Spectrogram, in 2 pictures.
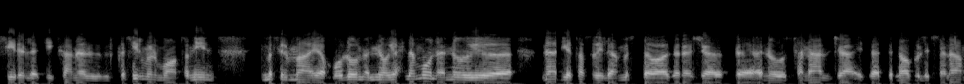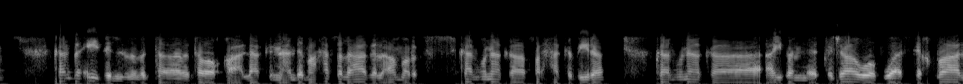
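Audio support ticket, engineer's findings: Skip at 1.33 s, audio jumps ahead with no gap. Likely dropped buffer (overrun): capture side failed to read before hardware overwrote the block, roughly 10 ms lost, ends spliced directly. Waveform: abrupt step discontinuity. Spectrogram: thin full-band vertical line.

Second skip at 5.56 s, larger jump, around 30 ms skipped, likely same mechanism. Waveform: sharp discontinuity, content on either side misaligned. Spectrogram: broadband vertical stripe with visible break in ongoing patterns.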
